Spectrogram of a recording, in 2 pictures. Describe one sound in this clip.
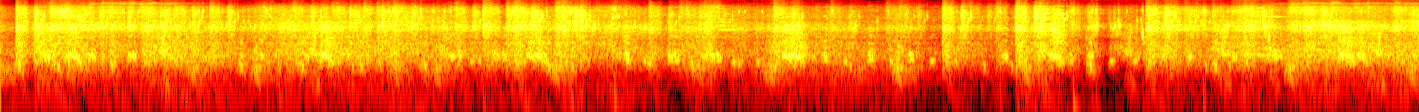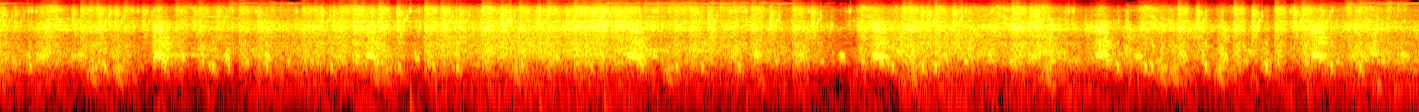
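Arcade-style game sound effects of arrows firing and striking enemies play rapidly.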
